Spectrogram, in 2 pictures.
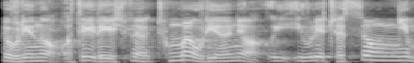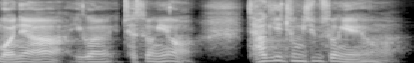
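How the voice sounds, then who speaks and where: A man's voice: a little high, quick pace, pushed and bright. A male pastor giving a conversational sermon, often asking the congregation "right?" and repeating phrases for emphasis.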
